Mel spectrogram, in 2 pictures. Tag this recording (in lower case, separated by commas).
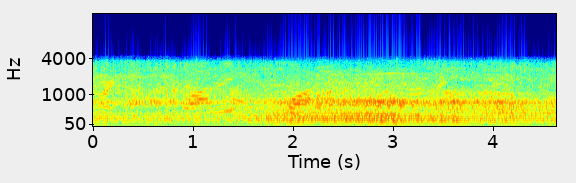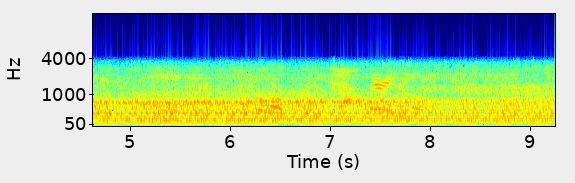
vehicle, speedboat, water vehicle, speech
